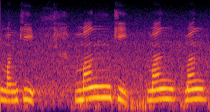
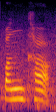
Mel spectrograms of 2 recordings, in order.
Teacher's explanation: آپ جو ہے وہ نون کے لیے آواز ناک میں سے گزارتے ہیں لیکن زبان جو ہے وہ تالو پہ نہیں لگاتے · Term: اخفا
